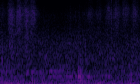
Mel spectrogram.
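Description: Faint scratching and rubbing of a stylus on a drawing tablet.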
